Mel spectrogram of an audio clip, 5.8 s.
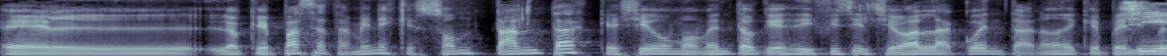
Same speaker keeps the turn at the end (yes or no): no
